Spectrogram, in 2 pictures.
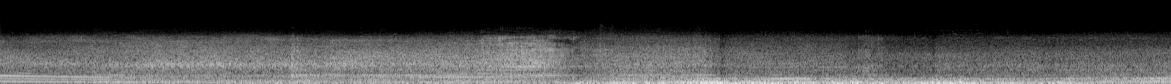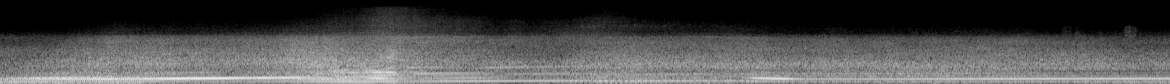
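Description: Several performance cars pulling away and accelerating one after another, their engine notes rising and fading. Near the start a Seat Leon Cupra ST estate moves off, fading as it goes. The loudest stretch is midway, as a Porsche 911 Cabriolet accelerates away from a junction with a rising engine note.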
